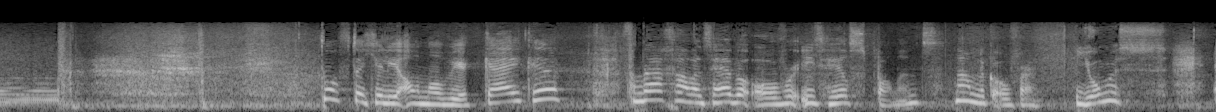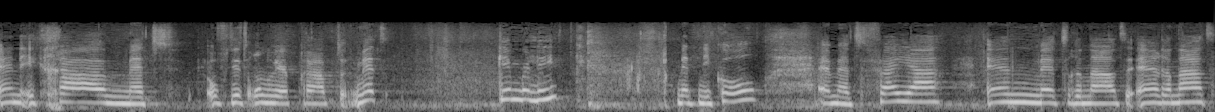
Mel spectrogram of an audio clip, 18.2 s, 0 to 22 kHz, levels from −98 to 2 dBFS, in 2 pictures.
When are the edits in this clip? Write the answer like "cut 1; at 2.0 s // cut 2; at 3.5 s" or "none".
cut 1; at 1.2 s // cut 2; at 17.2 s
